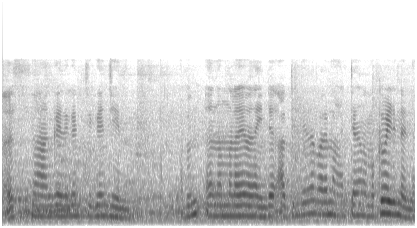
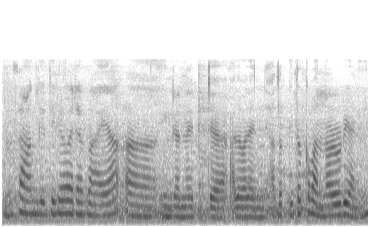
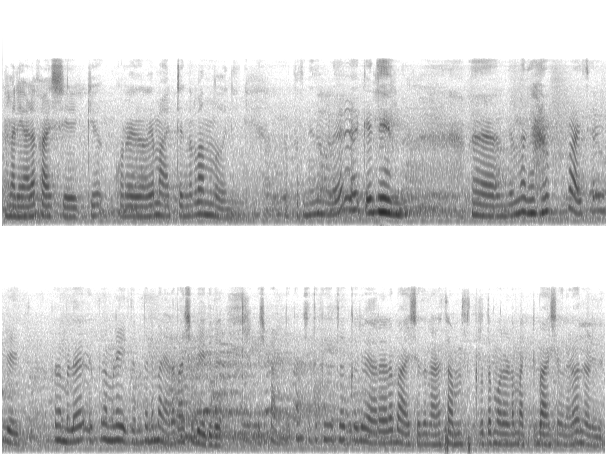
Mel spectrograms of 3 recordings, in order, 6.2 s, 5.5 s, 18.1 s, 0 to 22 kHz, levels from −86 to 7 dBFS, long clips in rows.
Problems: constant background noise, low volume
